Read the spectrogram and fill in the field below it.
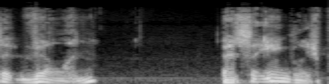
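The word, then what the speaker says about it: villein: to look up is a term villain we pronounce it villain that's the English pronunciation don't forget it was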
